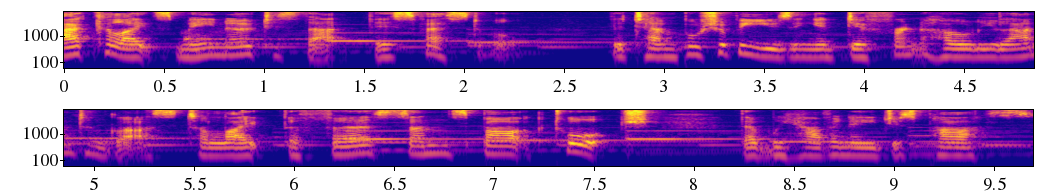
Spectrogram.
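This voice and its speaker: With music in the background, a woman keeps a moderate pace. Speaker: streamer, VTuber. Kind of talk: fantasy story narration.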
